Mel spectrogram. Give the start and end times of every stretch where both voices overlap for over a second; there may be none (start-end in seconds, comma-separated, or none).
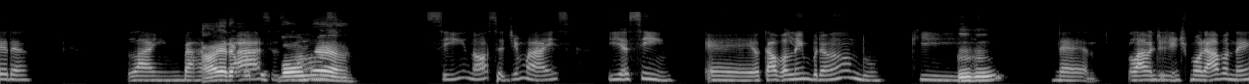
2.0-3.4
